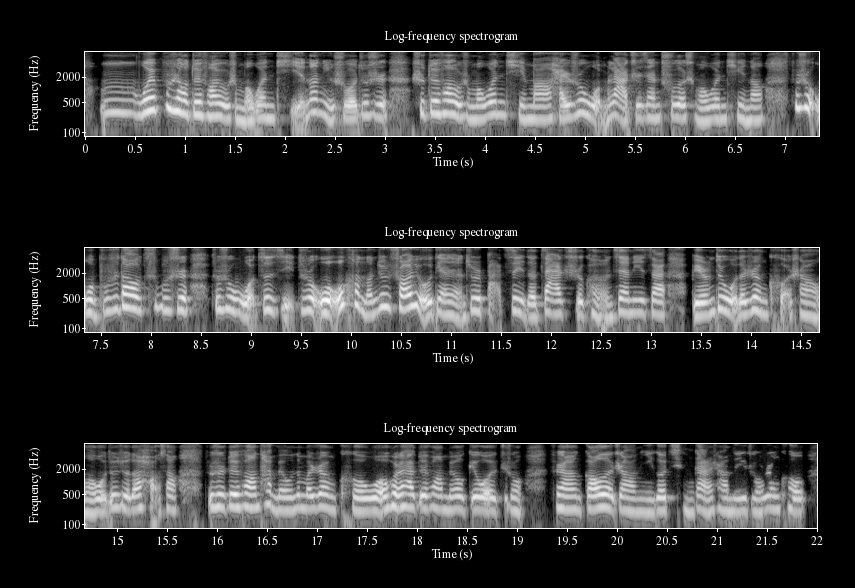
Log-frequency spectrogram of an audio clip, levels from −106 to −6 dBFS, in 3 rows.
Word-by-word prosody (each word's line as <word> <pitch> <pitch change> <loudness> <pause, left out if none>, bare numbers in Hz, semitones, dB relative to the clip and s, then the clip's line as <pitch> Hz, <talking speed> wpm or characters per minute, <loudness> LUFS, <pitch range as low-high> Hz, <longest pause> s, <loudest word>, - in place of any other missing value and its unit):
嗯， 290 -2 -6
我 305 +3 +6
也 340 - +7
不 385 +3 -4
知 - - +4
道 295 -3 +6
对 265 0 +2
方 245 -1 +2
有 215 -2 +3
什 200 - -6
么 185 - -1
问 220 -1 -2
题， 360 - -6
那 305 +1 0
你 225 -9 -4
说 105 - 0
就 250 - -5
是， 235 -3 -3 0.2
是 285 - -5
对 280 +1 +1
方 280 0 +2
有 235 - +3
什 220 -3 -7
么 205 - -2
问 265 +2 -1
题 255 -4 -6
吗？ 205 0 -2
还 215 -1 -2
是 225 - +2
说 285 +4 -2
我 255 - +1
们 220 - -7
俩 260 - 0
之 220 0 -5
间 220 -1 -4
出 230 0 -7
了 220 -1 +2
什 220 -1 -13
么 185 0 -3
问 210 +1 -3
题 215 0 -7
呢？ 195 +1 -4 0.3
就 385 - +2
是 385 - +2
我 240 - +2
不 245 +3 -7
知 285 - -4
道， 300 -5 +6
是 320 +4 -10
不 280 -4 -4
是 265 -2 +1 0.2
就 280 - -3
是 285 - -2
我 250 - +3
自 275 -1 -2
己， 345 +7 -5
就 - - -26
是 270 - +5
我 465 +1 +9
我 - - +9
可 370 -1 0
能 210 -3 -2
就 320 - 0
是 320 -2 0
稍 290 -2 +3
微 330 - +7
有 465 -2 +6
一 - - +3
点 230 -3 -1
点， 185 -3 -4
就 265 - -5
是 260 - +4
把 255 - -11
自 - - -11
己 - - +1
的 185 -1 +1
价 225 +3 -1
值 220 -1 -3
可 220 - -7
能 - - -6
建 240 0 -1
立 235 -1 -4
在 220 -2 -1 0.2
别 200 - +4
人 210 +4 -1
对 290 - -1
我 250 - +4
的 210 - +2
认 245 -2 0
可 - - -7
上 205 -4 -6
了， 185 0 -2
我 200 - +1
就 255 - -2
觉 235 -3 +1
得 230 +2 +2
好 255 - -5
像， 230 -3 -4 0.3
就 - - -1
是 260 0 +1
对 260 -1 +4
方 255 -1 +3
他 300 +3 -4
没 220 - -4
有 215 - -1
那 250 - -3
么 235 -1 -1
认 250 -2 -1
可 215 -1 -2
我， 205 +1 +4
或 265 - +4
者 255 - +4
他 255 -2 +2
对 240 - +1
方 240 -2 -3
没 225 - -5
有 230 0 -1
给 220 +1 -1
我 220 -2 +3
这 - - -13
种， 210 -2 -6 0.3
非 250 - -1
常 230 -1 0
高 235 +3 +5
的 250 -2 +6
这 230 - -2
样 200 -2 -5
一 195 - -7
个 215 +1 +1
情 215 -1 -12
感 205 -2 -3
上 215 -2 -6
的 200 - -6
一 210 - -2
种 200 -1 -8
认 230 0 -3
可， 210 -4 -4
235 Hz, 375 characters per minute, -24 LUFS, 215-265 Hz, 0.3 s, 我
